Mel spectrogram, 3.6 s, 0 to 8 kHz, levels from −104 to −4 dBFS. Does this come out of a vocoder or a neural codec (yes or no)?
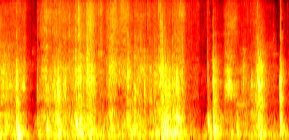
no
